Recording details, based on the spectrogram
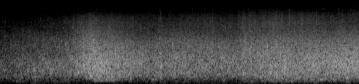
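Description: Waves of the warm Arabian Sea wash along the Omani coast in a steady broad hiss of surf, swelling slightly near the start and staying continuous, with some wind noise and no talk.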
